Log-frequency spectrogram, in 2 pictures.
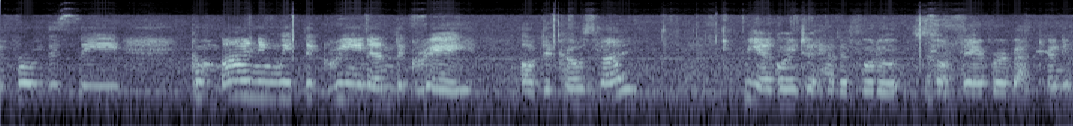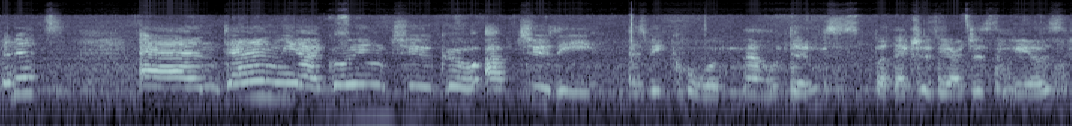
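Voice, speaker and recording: A woman with a Hungarian accent, a tour guide giving chatty, joking commentary on a coach, her voice a little hoarse. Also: fairly high pitch. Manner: friendly, chatty, joking with the group. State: slightly hoarse. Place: tour bus. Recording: distant voice with vehicle noise.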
